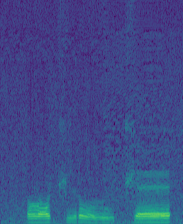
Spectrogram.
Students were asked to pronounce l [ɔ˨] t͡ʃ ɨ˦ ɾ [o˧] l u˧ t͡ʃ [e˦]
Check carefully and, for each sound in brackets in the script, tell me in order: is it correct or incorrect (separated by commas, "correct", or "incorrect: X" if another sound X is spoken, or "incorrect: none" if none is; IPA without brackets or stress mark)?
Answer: incorrect: ɔ˦, correct, incorrect: ɛ˦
